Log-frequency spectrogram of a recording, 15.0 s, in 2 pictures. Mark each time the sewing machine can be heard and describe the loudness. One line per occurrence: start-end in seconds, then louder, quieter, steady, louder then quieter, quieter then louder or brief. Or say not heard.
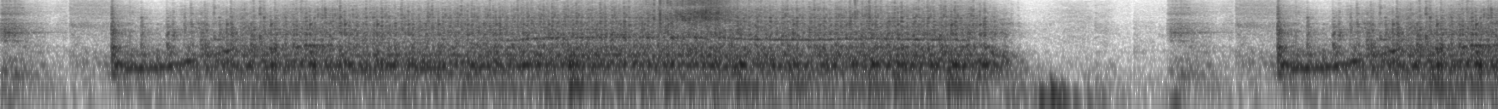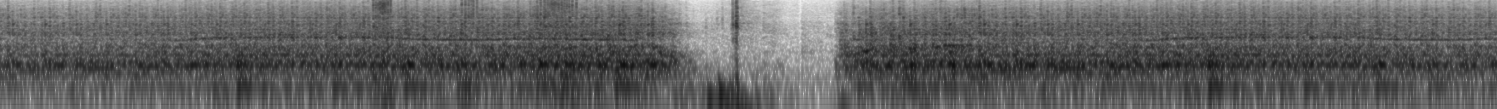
0.0-14.9 louder.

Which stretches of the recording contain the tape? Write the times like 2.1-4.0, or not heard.
3.2-4.3, 9.3-10.4.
